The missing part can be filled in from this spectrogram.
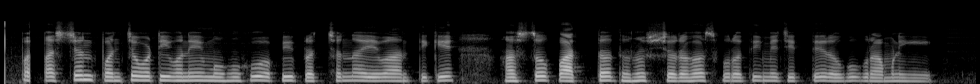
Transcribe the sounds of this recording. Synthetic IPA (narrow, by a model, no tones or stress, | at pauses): ppast͡ʃɐnpɐɲt͡ʃəʋəʈiʋənemuɦuɦuɐpipɾɐt͡ʃʰənːəeːʋɐant̪ikehɐst̪opat̪ːəd̪ʱɐnuʃjəɾəɦəspuɾət̪imẽd͡ʒit̪ːeɾəɡuɡɾaːmɳiɦi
